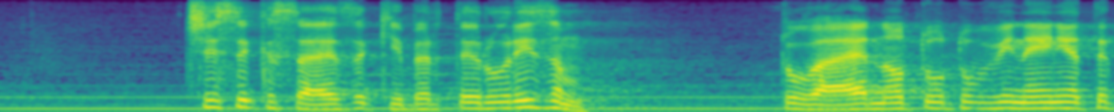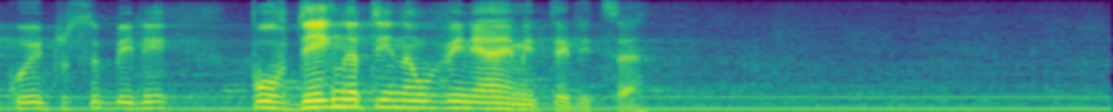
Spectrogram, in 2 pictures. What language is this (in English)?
Bulgarian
